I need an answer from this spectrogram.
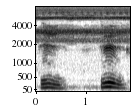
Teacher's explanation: Ang hangin lumalabas ay sa gilid sapagkat ang dulong dila ay nakadiit sa punong gilagid. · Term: Pagilid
